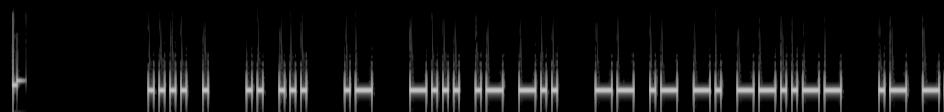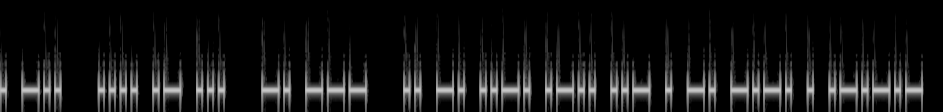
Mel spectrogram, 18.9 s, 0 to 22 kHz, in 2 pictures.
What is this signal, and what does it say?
Morse code, heard as a keyed tone, about 22 wpm, 700 Hz. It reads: HE IS A BAD MAN, AND HAS NO INFLUENCE.
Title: Sentences from Top 1100 Words 22wpm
